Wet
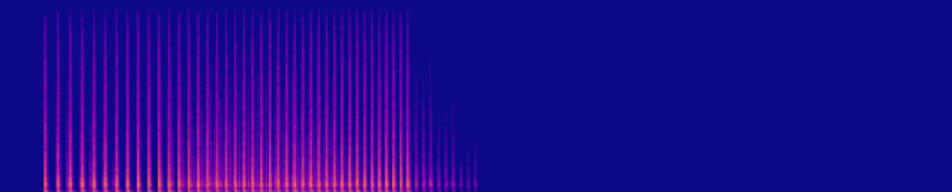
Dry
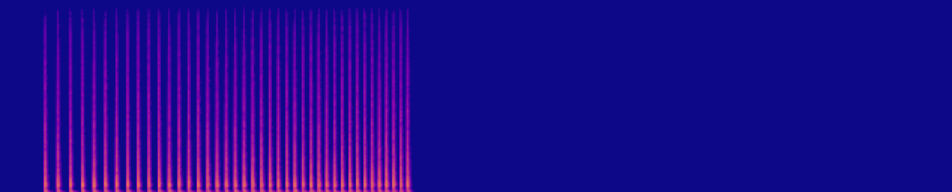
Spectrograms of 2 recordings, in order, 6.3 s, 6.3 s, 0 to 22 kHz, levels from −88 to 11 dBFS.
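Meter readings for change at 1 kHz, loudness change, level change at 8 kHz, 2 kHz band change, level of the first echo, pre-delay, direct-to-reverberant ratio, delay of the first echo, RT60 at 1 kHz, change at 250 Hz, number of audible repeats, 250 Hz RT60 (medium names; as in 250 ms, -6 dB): -3.0 dB, -3.0 dB, -3.0 dB, -3.0 dB, -21.0 dB, no reverb, no reverb, 150 ms, no reverb, -3.0 dB, 3, no reverb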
